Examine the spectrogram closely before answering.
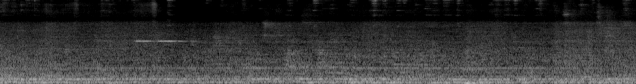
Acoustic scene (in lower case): subway station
